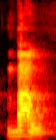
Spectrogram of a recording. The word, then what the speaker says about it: bow: देखो BO से बा और ऊ, OW यहाँ पे आऊ की आवाज दे रहा है।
